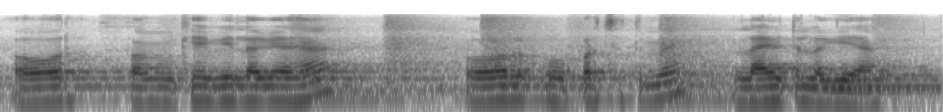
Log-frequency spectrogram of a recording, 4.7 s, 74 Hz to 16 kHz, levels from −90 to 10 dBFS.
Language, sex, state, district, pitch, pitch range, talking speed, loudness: Hindi, male, Uttar Pradesh, Saharanpur, 130 Hz, 125-130 Hz, 150 wpm, -19 LUFS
